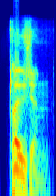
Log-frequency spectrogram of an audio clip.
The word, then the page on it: plosion: British English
